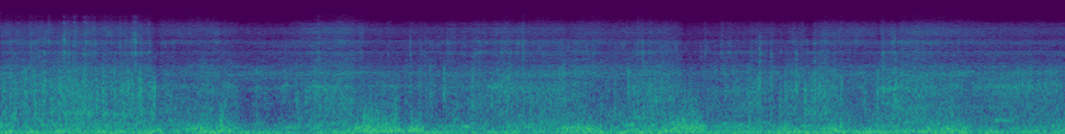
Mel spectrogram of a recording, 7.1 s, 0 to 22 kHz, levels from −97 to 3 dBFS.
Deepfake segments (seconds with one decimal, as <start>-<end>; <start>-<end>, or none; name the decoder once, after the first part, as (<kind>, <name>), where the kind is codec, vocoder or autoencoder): none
